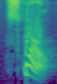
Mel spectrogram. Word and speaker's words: squirrel: bit harder to pronounce is just two syllables and it goes like this squir and then the second one oh squirrel there's just a schw sound squirrel so let's say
